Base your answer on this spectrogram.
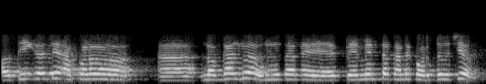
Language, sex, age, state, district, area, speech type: Odia, male, 30-45, Odisha, Khordha, rural, conversation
